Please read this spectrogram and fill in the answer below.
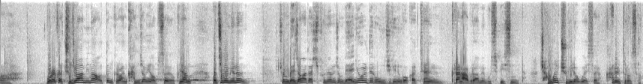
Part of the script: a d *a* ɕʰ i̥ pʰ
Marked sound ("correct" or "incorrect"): correct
